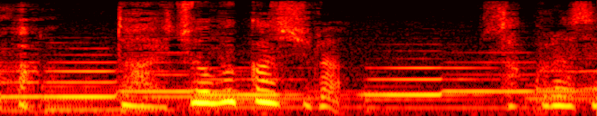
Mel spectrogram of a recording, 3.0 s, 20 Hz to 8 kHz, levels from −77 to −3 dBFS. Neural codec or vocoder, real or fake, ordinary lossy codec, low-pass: none; real; none; none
